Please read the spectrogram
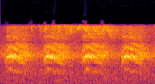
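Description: A crow cawing repeatedly, four caws at about two a second.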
